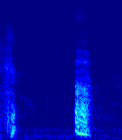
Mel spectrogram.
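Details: Older woman (grandmother) gives a single sharp, forceful sneeze after a small lead-in breath and a pause, while a child laughs at it and at her messy hair: sneeze.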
